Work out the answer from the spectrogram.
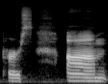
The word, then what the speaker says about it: Peirce: more modern term people purse looks like Peirce but it's pronounced purse coins the term pragmatism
